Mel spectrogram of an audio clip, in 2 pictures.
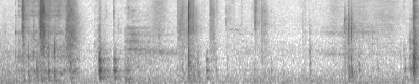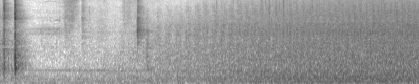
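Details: Fan: sharp, irregular ticks a couple of times a second, then steady rushing rises as it spins up; ticking noise, cause not clear.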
